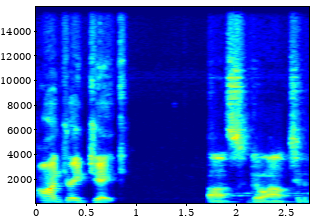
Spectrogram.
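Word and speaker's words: Andrei Jikh: right that's how he spells him but it's pronounced andre jake thoughts go out to the people of ukraine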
